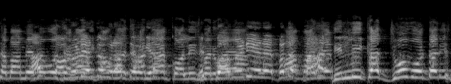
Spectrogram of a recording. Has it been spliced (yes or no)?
yes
